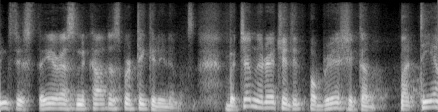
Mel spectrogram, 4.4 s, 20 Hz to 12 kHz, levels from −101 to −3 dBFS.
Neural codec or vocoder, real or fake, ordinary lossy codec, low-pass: codec, 16 kHz in and 24 kHz out, 0.9 kbps, LongCat-Audio-Codec, fine tuned four codebook decoder; fake; MP3, 96 kbps; 10.8 kHz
